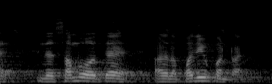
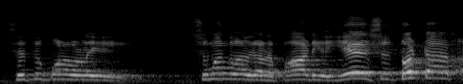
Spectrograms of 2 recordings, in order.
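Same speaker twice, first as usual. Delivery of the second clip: impassioned preaching; 8 semitones higher, 9 dB louder than usual. Acted. Preacher to congregation about the widow, full-force preaching. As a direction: lift your voice as a preacher crying out for the widow.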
